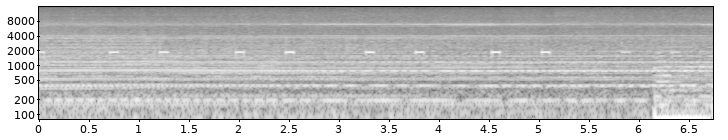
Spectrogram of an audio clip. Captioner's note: buzzing sound from a drone; beeping; buzzing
